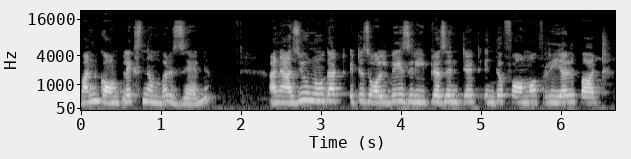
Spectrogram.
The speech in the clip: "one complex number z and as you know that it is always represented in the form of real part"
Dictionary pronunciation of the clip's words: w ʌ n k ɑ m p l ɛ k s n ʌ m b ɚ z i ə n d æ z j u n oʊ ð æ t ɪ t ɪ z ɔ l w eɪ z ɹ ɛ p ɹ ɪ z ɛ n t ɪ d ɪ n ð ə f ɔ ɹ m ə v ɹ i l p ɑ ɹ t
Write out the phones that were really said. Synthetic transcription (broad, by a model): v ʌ n k ɑ m p l ɛ k s n ʌ m b ɚ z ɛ ə n d æ z j u n oʊ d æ t ɪ t ɪ z ɔ l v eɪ z ɹ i p ɹ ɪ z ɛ n t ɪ d ɪ n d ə f ɔ ɹ m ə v ɹ i l p ɑ ɹ t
